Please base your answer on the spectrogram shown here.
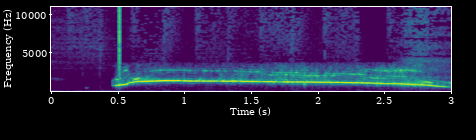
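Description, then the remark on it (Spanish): A voice imitates a zombie scream for International Zombie Pride Day: one loud, sustained, high-pitched wail held steady for over two seconds before dipping slightly at the end, with no talking over it. “¿Nos podría hacer el grito del zombie por el Día Internacional del Orgullo Zombie?”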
